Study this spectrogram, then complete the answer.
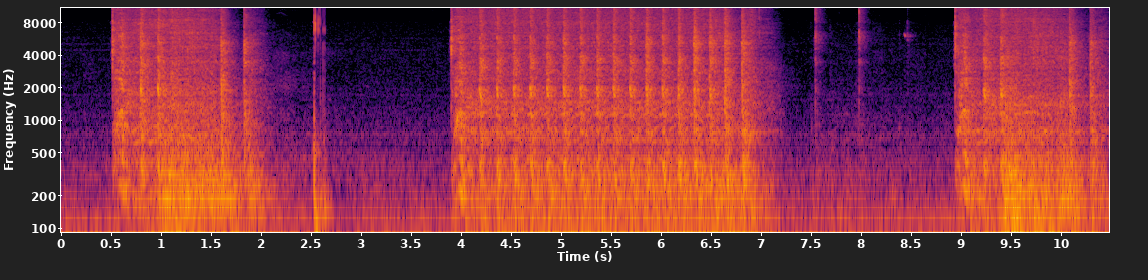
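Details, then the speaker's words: Kymco scooter with gravity-fed carburetor, fuel pump bypassed: repeated short start-and-stall bursts with a ragged, uneven putter that never settles into idle, still running poorly, so fuel pump likely fine; blocked carburetor idle jet. "so we're still running we're still running crappy so that is telling me that there's a very good chance that that fuel pump is not bad"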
